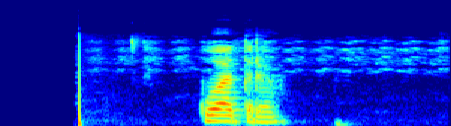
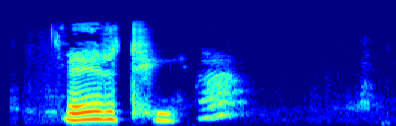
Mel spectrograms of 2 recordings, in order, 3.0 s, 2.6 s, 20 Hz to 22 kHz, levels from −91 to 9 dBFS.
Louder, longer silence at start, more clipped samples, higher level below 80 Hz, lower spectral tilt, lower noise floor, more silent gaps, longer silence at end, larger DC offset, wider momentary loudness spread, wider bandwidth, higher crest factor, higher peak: about the same, -20 LUFS vs -19 LUFS; first, 1.35 s vs 0.45 s; neither; first, -52 dBFS vs -78 dBFS; about the same, -5 dB/octave vs -6 dB/octave; second, -49 dBFS vs -74 dBFS; neither; second, 0.75 s vs 1.1 s; neither; about the same, 24 LU vs 23 LU; second, 8 kHz vs 10.5 kHz; about the same, 22 dB vs 18 dB; about the same, -2 dBFS vs -4 dBFS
